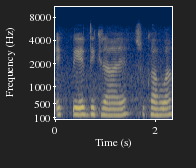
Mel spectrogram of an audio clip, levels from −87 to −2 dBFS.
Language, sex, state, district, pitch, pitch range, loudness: Hindi, female, Uttar Pradesh, Ghazipur, 195 Hz, 180-195 Hz, -28 LUFS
